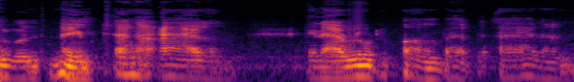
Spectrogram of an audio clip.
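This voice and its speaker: In a Southern US accent, a man talks at a fairly slow pace and medium pitch. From South Carolina. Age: 80s+. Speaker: retired educator, poet, World War Two veteran. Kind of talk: interview answer.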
